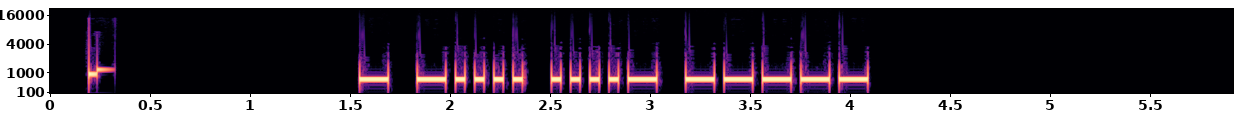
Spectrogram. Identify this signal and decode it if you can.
Morse code, heard as a keyed tone, about 25 wpm, 700 Hz. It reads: T640
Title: Numbers - Contest Style - 4-Digit 25wpm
